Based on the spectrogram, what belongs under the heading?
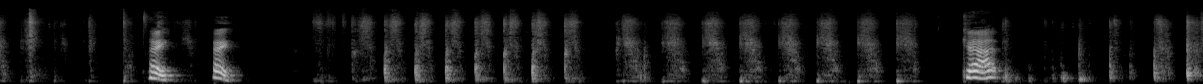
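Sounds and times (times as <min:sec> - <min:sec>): cat scratching at a wall: 0:03.4 - 0:09.3.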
